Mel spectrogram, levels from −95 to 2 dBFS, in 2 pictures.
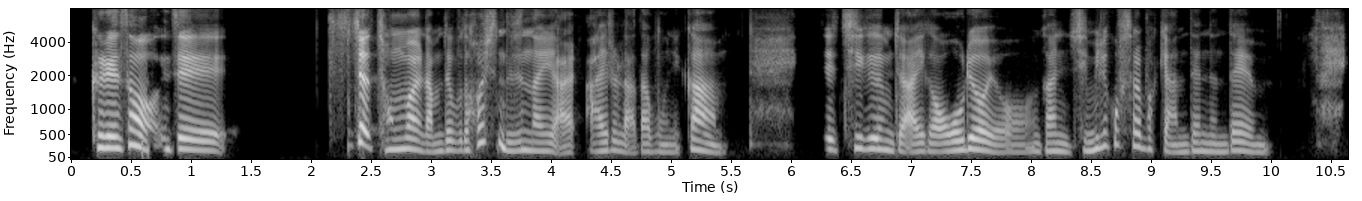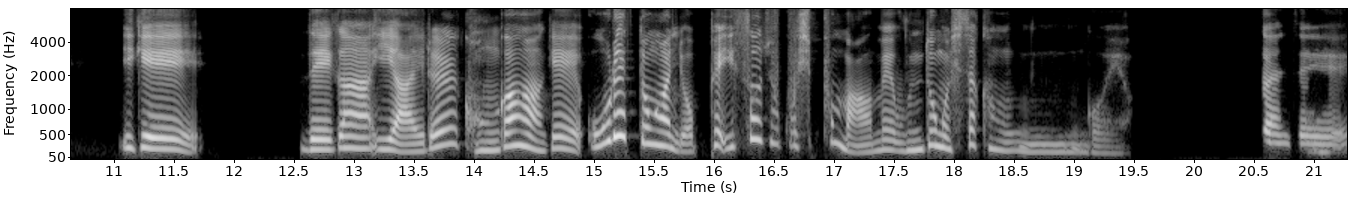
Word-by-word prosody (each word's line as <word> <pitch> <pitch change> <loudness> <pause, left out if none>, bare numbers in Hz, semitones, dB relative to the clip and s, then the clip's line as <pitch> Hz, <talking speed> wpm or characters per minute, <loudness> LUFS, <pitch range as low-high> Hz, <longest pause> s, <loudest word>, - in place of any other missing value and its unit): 그래서 235 +2 +5 0.2
이제 190 -4 +2 0.8
지 - - -12
진짜 320 -4 +9
정말 205 -1 0
남들보다 180 +4 -5
훨씬 330 -3 -3
늦은 180 +2 -6
나이에 170 -2 -3
아 - - -2
아이를 170 +2 -7
낳다 160 -1 -7
보니까 155 +2 -3 0.9
이제 200 -2 -5
지금 210 -4 -3
이제 - - -5
아이가 160 0 -2
어려요. 175 -5 -1
그러니깐 170 -2 -6
지금 175 +6 -6
7 270 +6 -7
살 260 -2 -4
밖에 210 -3 -8
안됐는데 160 +2 -8 1.2
이게 215 - +5 0.8
내가 215 +3 +4
이 205 -2 +2
아이를 235 - +2
건강하게 215 +1 +1
오랫동안 315 - +3
옆에 160 - -2
있어주고 315 - -4
싶은 320 +5 -4
마음에 175 - -4
운동을 200 +8 -3
시작한 175 - -9
거예요. 130 -3 -21 1.1
그러니까 175 -3 -2
이제 155 -1 -8
195 Hz, 275 characters per minute, -21 LUFS, 165-235 Hz, 1.2 s, 진짜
